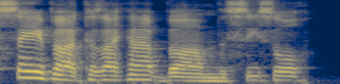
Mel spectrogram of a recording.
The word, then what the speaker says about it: Cecil: Let's save because I have the Cecil. I didn't pronounce that right. The Cecil, I believe it's pronounced Cecil Hotel out in California.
